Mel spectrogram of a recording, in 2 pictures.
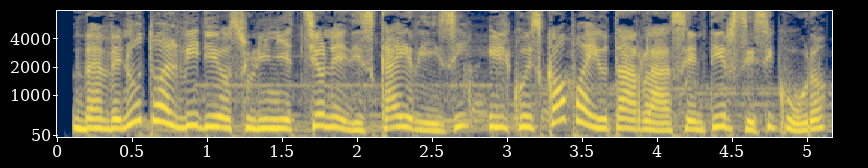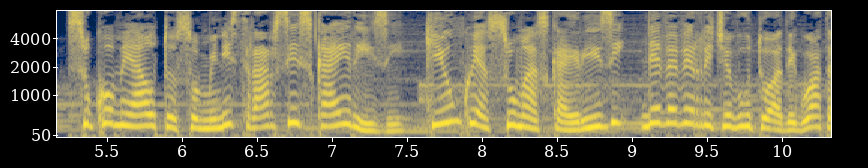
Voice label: Italian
